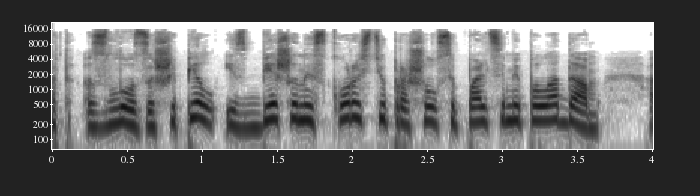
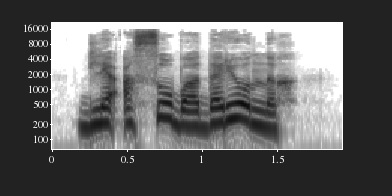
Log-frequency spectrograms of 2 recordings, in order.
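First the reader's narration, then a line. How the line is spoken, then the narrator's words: Angry over frantic guitar. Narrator (Russian): зло проговорил Джек, продолжая шпарить на гитаре что-то безумное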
